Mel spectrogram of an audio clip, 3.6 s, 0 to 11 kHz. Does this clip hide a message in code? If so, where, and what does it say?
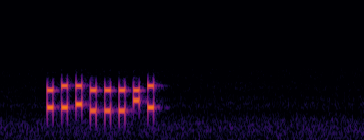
Yes: DTMF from 0.5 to 1.5 s, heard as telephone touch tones, dialled by machine, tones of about 60 ms. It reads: 458111*5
